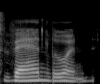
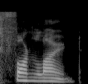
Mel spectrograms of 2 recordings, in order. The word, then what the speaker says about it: Van Luyn: where you are it's van Luen um if you pronounce it like a Dutch person though as my dad would because he hates the you know English pronunciation it's Fon loan fun loan okay yeah yeah there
